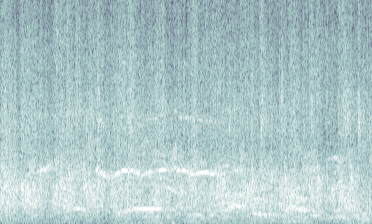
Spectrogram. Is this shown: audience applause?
yes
